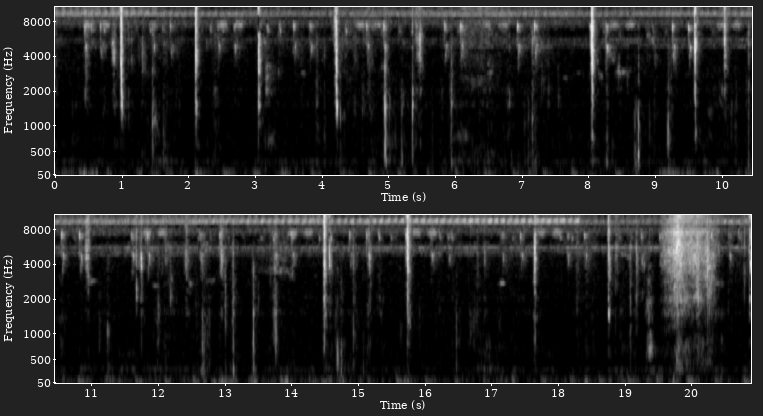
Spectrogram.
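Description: A person chewing crunchy sour cà na fruit close to the microphone, with sharp crunching clicks about once a second.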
